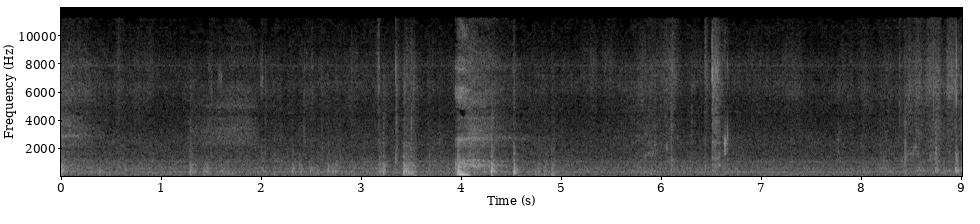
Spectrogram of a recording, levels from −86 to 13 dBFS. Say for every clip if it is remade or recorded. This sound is remade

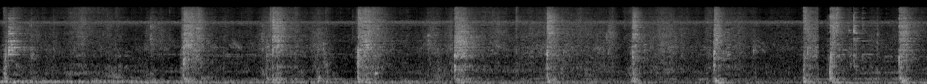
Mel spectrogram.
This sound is remade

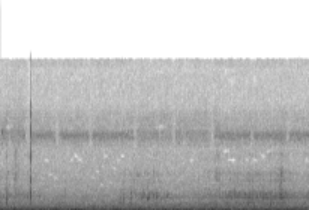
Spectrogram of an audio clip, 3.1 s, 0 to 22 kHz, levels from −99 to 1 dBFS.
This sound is remade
